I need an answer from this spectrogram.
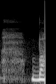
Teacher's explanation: भा कैसा है महाप्राण है ध्यान रखिएगा भा महाप्राण है और घोष वर्ण तो है लेकिन यह महाप्राण है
